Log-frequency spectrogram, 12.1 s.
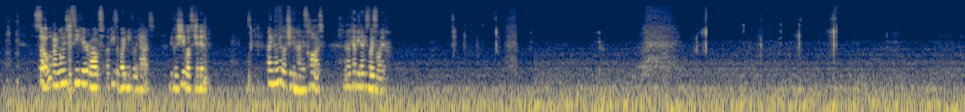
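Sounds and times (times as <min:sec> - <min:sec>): steady low hum: 0:00.0 - 0:12.0
breath hiss: 0:08.0 - 0:08.6.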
